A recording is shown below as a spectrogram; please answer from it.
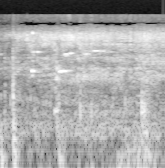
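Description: Faint background noise from a live-stream guest's open microphone, with a few soft, irregular knocks.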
